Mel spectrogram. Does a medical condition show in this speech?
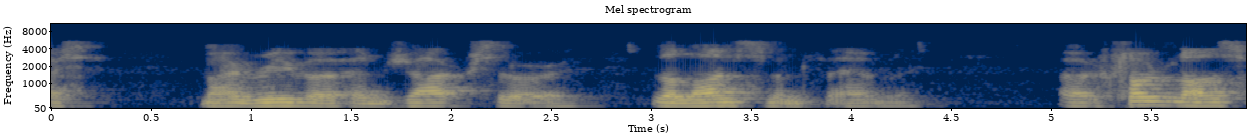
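Yes: tongue cancer.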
